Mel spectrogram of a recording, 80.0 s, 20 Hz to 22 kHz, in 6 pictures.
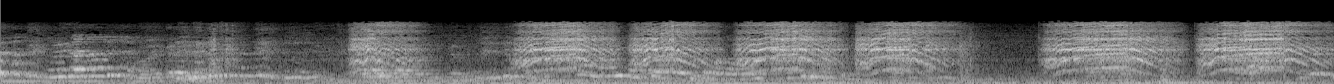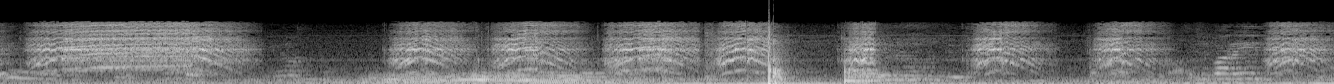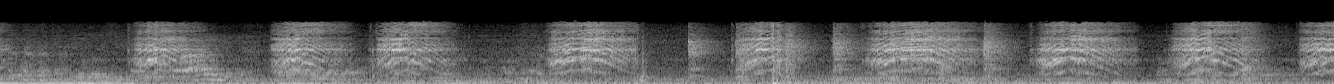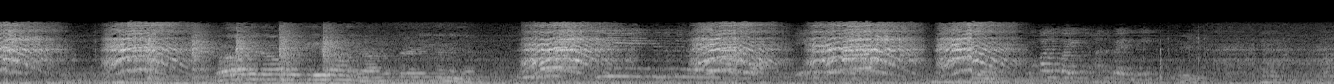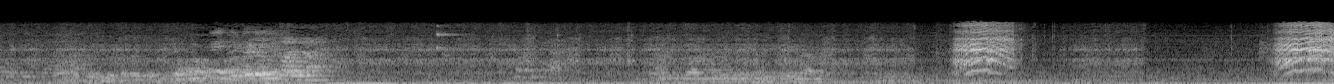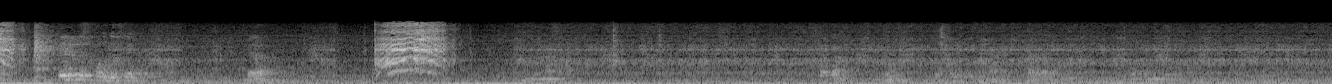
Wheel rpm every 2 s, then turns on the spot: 10, 30, 40, 60, 70, 70, 90, 120, 20, 60, 60, 30, 30, 20, 30, 40, 40, 40, 50, 40, 40, 10, 20, 50, 90, 10, 20, 20, 20, 20, 20, 30, 10, 40, 10, 40, 20, 20, 20, 20.
52-62 64-68 70-80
